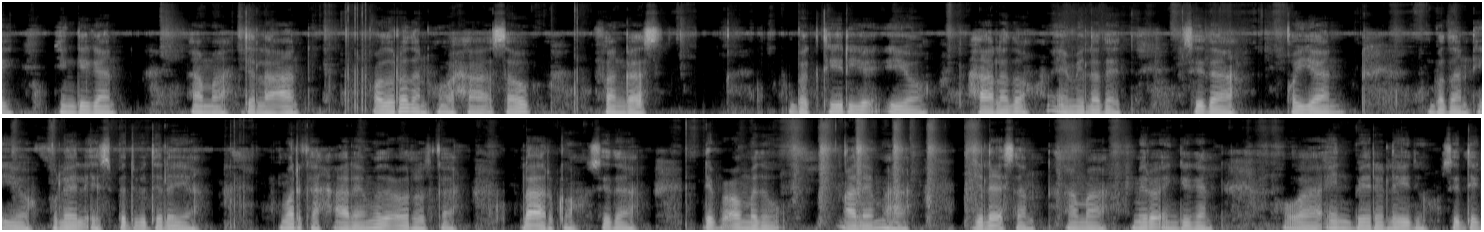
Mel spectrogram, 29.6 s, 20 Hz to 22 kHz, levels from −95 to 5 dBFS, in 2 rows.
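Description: Speech recording; no technical faults can be heard.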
